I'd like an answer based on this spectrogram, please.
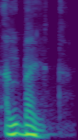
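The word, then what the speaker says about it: البيت: this lamb is pronounced for example bait when we add to it alif lam it becomes albeit whereas the other category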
